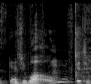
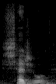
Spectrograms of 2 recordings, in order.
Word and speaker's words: schedule: getting into today well on the scheduel I I came with notes guys I came with or As Americans say schedule oh God no offense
